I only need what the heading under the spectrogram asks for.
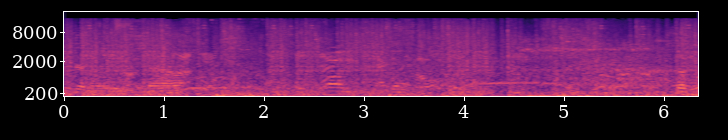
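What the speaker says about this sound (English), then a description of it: "I'm throwing grenades now" Chaotic Killing Floor 2 combat roars continuously, with grenades bursting amid dense gunfire in a loud, unbroken wash of blasts and rattling shots, voices mixed in underneath.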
